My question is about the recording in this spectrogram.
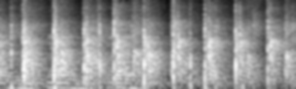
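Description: A small group claps hands in a studio to welcome a guest, sharp, distinct claps in an uneven, sparse rhythm with brief gaps between them rather than a continuous wash.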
